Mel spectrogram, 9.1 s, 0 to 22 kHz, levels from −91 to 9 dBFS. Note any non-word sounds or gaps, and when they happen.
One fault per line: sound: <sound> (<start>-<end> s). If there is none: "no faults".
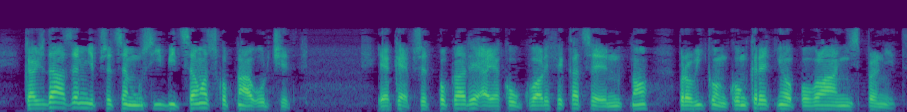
no faults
